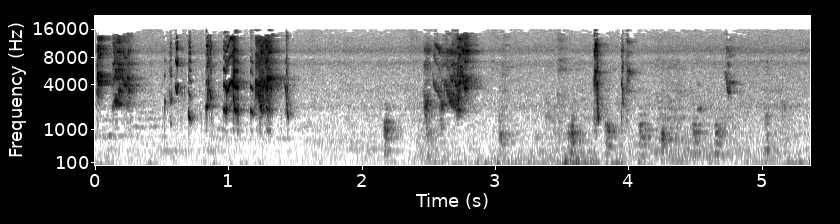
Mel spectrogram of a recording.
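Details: Morning chirping from pet lovebirds, Blue Opaline and Parblue Euwing Opaline: rapid clusters of shrill, scratchy chirps at the start, a louder harsh burst mid-way, then softer scattered chips over low background rumble.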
